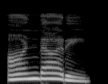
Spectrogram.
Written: ಆಂಡಾರಿ

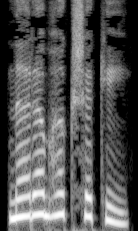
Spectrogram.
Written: ನರಭಕ್ಷಕಿ

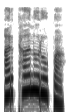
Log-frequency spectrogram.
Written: ಅರ್ಥಾನುರೂಪ

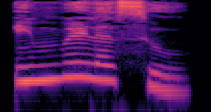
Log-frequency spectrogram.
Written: ಇಂಬಳಿಸು

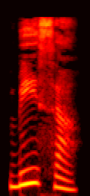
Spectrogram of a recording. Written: ಬೀಸ

